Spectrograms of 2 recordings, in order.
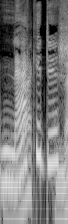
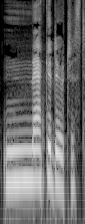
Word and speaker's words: Natchitoches: Natchitoches, Louisiana. Natchitoches, Texas.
